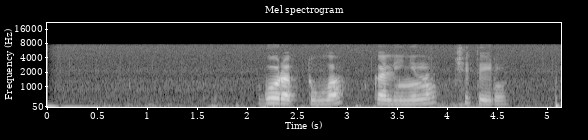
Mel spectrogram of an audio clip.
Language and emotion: Russian, neutral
